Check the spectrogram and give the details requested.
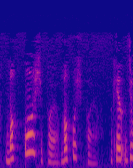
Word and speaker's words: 먹고: So anyway, for some reason, when you got that K, the giuk, followed by another giuk, it ends up being a double giuk most of the time. So it's not 먹고 싶어요, it's 먹고 싶어요, 먹고.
